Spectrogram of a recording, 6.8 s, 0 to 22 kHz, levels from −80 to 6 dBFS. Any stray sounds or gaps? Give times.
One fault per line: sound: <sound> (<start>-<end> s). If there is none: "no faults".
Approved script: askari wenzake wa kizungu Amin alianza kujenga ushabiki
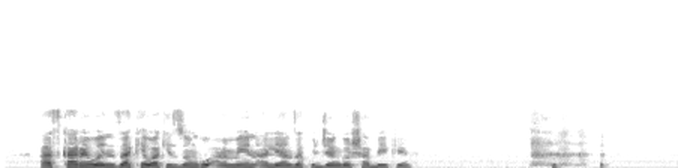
sound: laugh (5.3-6.1 s)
